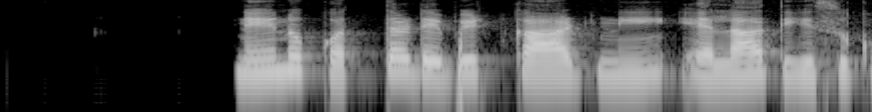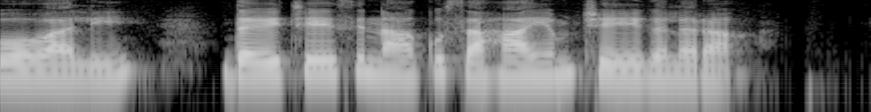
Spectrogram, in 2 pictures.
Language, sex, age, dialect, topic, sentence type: Telugu, female, 41-45, Utterandhra, banking, question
